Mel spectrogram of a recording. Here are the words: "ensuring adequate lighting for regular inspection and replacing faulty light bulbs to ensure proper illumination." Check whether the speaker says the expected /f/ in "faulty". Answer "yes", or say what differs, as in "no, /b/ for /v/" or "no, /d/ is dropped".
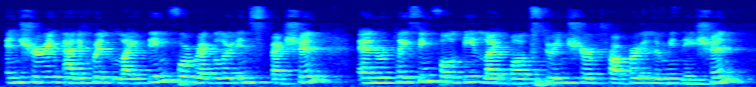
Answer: no, /p/ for /f/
